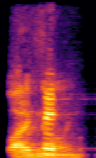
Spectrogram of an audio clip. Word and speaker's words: Guadagnoli: Guadagnoli.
